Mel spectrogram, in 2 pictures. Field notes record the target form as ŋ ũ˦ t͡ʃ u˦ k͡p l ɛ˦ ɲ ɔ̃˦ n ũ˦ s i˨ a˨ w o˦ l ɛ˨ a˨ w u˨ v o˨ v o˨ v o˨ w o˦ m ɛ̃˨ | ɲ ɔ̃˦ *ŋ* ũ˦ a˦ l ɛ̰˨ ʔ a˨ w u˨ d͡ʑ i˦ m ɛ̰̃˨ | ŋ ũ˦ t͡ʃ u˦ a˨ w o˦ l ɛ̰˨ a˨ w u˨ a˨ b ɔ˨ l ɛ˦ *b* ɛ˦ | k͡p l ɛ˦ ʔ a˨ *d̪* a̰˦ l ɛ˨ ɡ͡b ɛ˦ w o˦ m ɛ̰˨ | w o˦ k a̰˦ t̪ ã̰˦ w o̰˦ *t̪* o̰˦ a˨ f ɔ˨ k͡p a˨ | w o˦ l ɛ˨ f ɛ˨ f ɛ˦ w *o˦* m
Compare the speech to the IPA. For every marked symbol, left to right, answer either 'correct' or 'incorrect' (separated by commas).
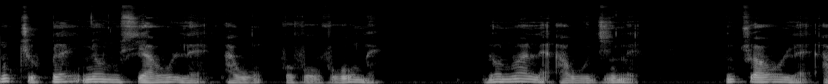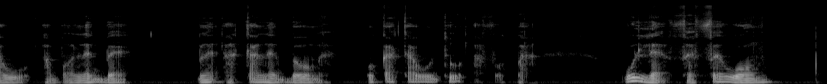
incorrect, incorrect, incorrect, incorrect, incorrect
